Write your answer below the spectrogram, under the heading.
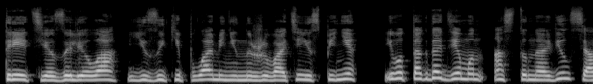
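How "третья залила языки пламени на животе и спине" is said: usual speaking voice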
